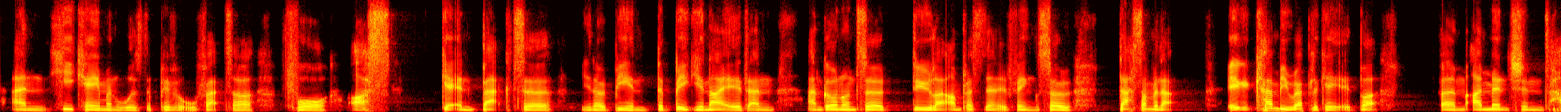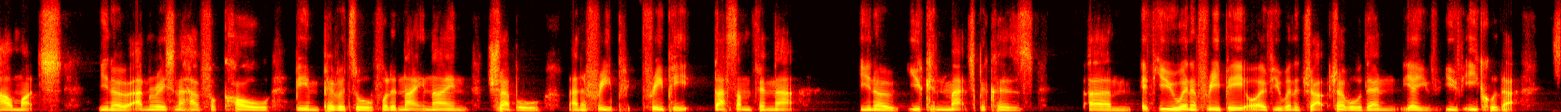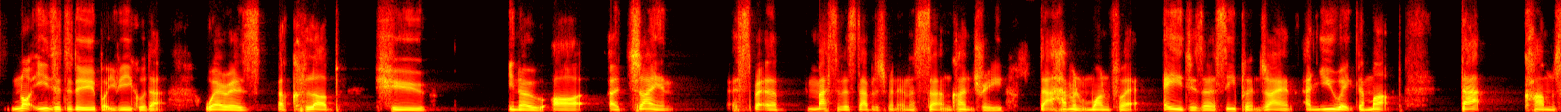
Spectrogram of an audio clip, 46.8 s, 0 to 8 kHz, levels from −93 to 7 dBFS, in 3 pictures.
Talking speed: 170 wpm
